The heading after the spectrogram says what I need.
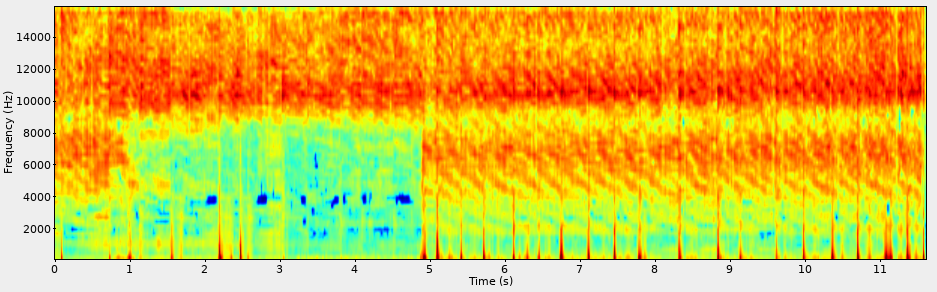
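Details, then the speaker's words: Repaired old 555-timer Mk1 Jaycar Jacobs ladder kit coil driver with added frequency control, rods on the coil, boxed up: a steady buzzing hum with a sharp spark crackle every second or so. The driver is working properly. "Let's see it running. This was designed as a Jacobs ladder kit, so I've put some rods on the coil there."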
